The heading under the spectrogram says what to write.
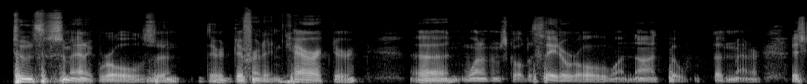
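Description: At 4.59 s the sound abruptly loses its top end, with nothing above 9.5 kHz from there to the end, and it drops by roughly 5 dB. A faint new background noise appears, well below the signal. There is no gap at the change. The likely cause is an input switched to a poorer device. A plain low-pass filter or codec bandwidth drop would narrow the band without bringing its own noise floor and level shift.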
